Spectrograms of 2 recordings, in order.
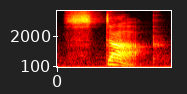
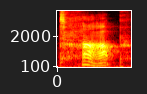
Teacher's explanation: we don't tend to aspirate the t on stop as much as we aspirate the t on top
